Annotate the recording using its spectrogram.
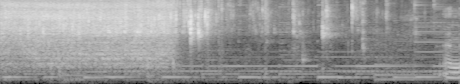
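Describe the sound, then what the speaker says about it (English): Black rice being rinsed under a running kitchen tap, a steady close hiss of flowing water over grains in a sink, with a brief splashing shift partway through; no talking. "So just rinsing it off."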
